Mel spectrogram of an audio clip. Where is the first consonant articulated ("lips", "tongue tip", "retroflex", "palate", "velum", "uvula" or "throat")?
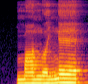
lips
